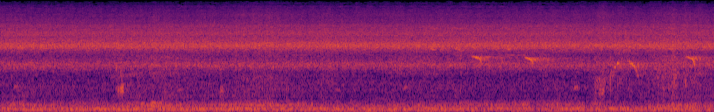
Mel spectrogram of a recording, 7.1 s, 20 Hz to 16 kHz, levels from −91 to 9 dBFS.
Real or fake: real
